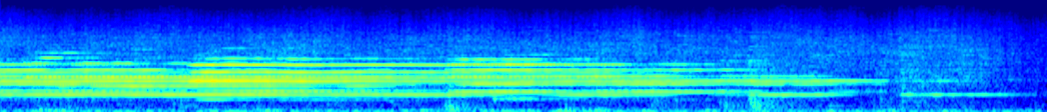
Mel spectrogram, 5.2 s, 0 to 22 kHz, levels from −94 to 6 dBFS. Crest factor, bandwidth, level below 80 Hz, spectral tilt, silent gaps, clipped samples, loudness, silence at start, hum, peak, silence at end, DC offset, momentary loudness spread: 16 dB; 17.5 kHz; -62 dBFS; -1.5 dB/octave; none; under 0.1%; -34 LUFS; 0 s; none; -20 dBFS; 0.05 s; under 0.1%; 20 LU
